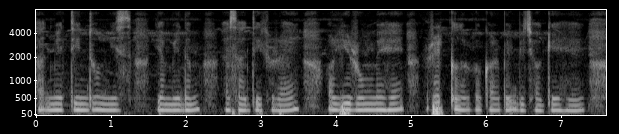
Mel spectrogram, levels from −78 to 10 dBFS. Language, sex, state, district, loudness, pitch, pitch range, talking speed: Hindi, female, Arunachal Pradesh, Papum Pare, -20 LUFS, 170 Hz, 165-175 Hz, 160 wpm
